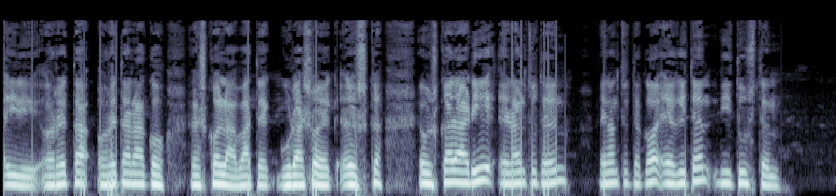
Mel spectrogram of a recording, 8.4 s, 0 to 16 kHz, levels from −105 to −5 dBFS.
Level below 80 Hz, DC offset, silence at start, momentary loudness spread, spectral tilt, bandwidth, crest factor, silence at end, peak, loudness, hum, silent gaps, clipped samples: -46 dBFS; under 0.1%; 0.05 s; 8 LU; -8 dB/octave; 11 kHz; 14 dB; 0.55 s; -4 dBFS; -20 LUFS; none; none; under 0.1%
